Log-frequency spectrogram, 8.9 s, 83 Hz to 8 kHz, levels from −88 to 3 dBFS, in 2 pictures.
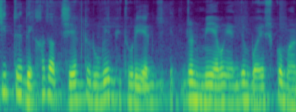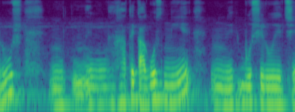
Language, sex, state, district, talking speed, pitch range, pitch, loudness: Bengali, male, West Bengal, Dakshin Dinajpur, 155 wpm, 120-140 Hz, 130 Hz, -20 LUFS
